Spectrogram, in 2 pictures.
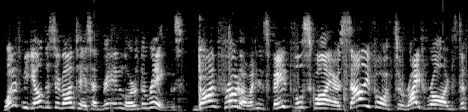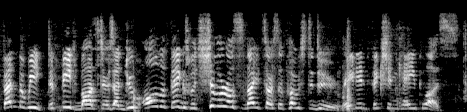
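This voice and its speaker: Young woman w/ really high voice, giggly n playful, chatting n reading out loud, kinda muffled lo-fi sound. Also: animated, a little slow, few pauses. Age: young adult. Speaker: co-host reading fan fiction aloud. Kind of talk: casual chat and amateur reading aloud. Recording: muffled, noisy lo-fi home recording.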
